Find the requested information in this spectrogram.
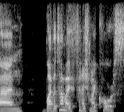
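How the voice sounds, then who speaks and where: A man with a Barbadian accent. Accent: Barbadian lilt, retained. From Barbados. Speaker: financial technology company founder. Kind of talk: interview. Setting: video call. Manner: halting, many repetitions.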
